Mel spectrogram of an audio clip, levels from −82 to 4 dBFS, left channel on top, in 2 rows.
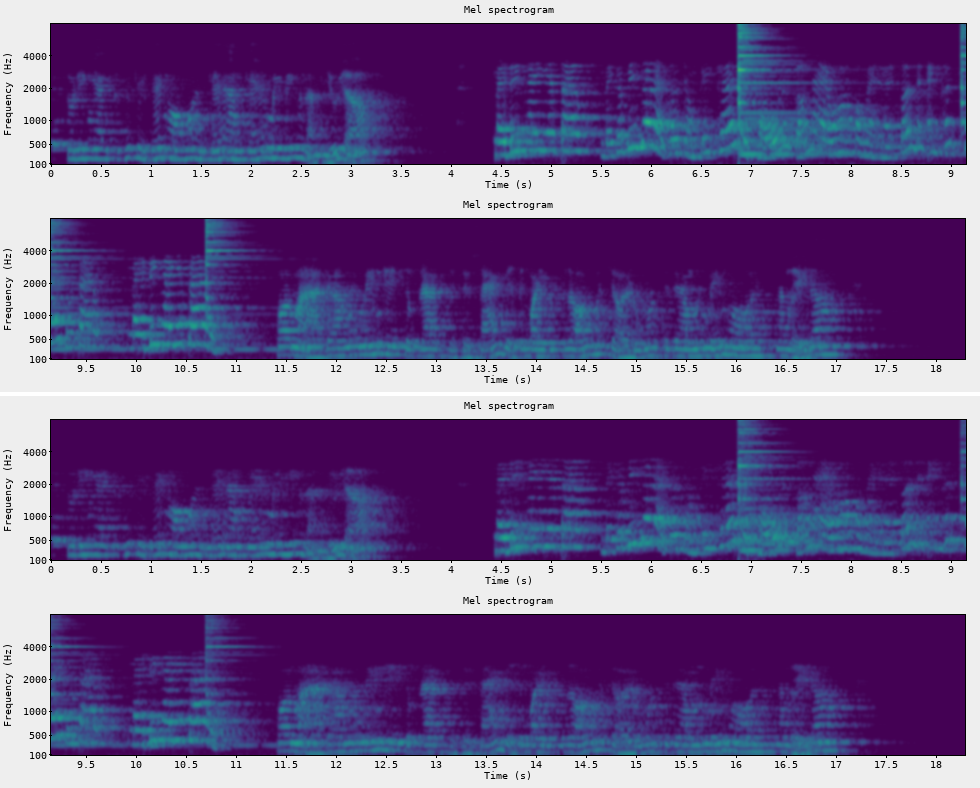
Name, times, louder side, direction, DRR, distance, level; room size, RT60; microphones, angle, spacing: voice 1, 0.2-3.2 11.4-17.1, left 2 dB, 80° left, 3 dB, 1.0 m, -45 dB
voice 2, 4.4-9.6 9.9-10.8, left 3 dB, 50° left, 2 dB, 1.2 m, -40 dB
sound 1, 4.5-5.1 6.9-12.0 16.5-16.6, left 10 dB, 35° left, 0.4 m, -37 dB
10.0 x 6.5 x 4.8 m, 1.2 s
head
